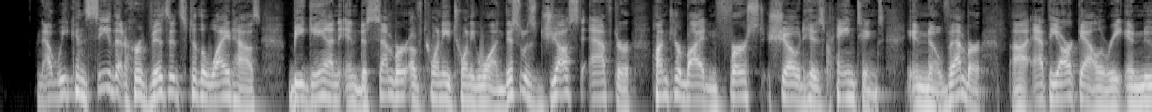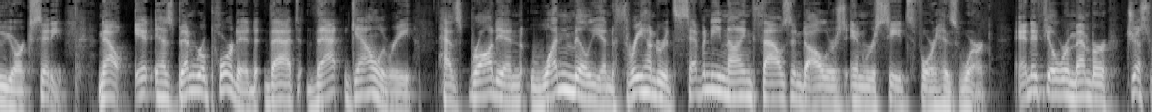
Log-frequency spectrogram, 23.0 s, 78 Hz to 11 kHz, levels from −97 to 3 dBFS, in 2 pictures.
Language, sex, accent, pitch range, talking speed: English, male, American, 120-155 Hz, 155 wpm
